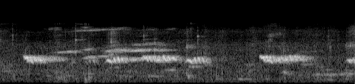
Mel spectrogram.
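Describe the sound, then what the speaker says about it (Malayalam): A forest bird in a wooded area near Vazhani Dam, Kerala, gives a series of clear, whistled calls, rising and falling in short phrases against a quiet background. "കാടുള്ള സ്ഥലത്ത് ഉള്ള പക്ഷിയാ തോന്നുന്നു ഇപ്പൊ കരയണത്"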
